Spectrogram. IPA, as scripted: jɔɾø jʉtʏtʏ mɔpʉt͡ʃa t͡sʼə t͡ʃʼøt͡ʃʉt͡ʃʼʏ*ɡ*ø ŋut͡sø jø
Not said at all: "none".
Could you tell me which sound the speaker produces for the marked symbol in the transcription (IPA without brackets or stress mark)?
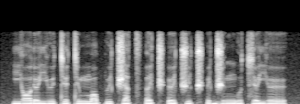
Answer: d͡ʒ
